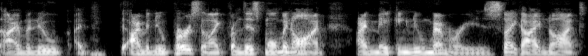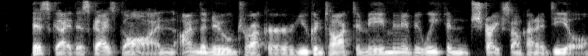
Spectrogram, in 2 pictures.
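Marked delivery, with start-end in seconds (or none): none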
